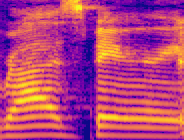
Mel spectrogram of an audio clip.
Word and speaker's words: raspberry: Ooh, raspberry. – Is that like, why don't we pronounce the P in that word?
